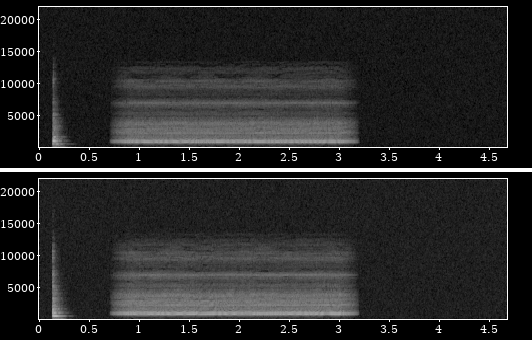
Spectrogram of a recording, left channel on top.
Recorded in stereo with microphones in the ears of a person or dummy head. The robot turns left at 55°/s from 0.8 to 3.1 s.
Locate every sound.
0.1 s tapping: 65° right (ahead or behind), 1.8 m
